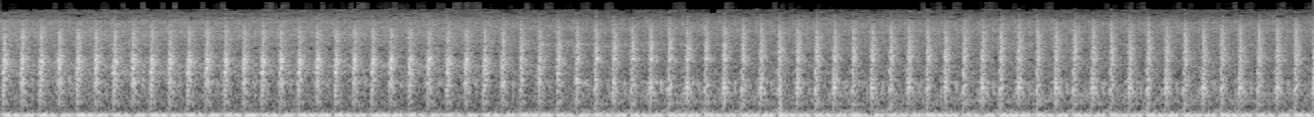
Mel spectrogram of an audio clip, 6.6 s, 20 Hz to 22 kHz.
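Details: 2001 Pontiac WS6 LS1 5.7L V8 at idle: steady, fast top-end tick, about 160 a minute. Ticking began at high rpm only; then oil pressure dropped from 30 to 0 when shifting and the engine was found empty of oil. Tick persists after refilling; cause unknown.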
